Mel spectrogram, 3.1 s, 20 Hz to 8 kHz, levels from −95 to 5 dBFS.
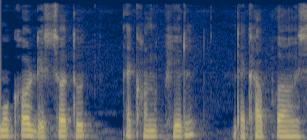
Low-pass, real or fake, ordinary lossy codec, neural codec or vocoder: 7.2 kHz; fake; none; vocoder, 22.05 kHz, 80 mel bands, Vocos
